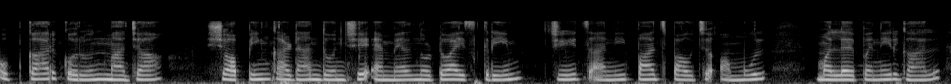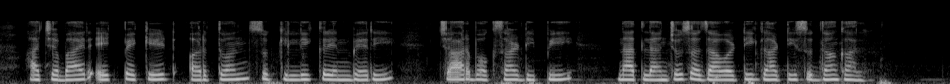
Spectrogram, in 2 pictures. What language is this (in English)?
Konkani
